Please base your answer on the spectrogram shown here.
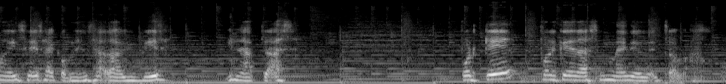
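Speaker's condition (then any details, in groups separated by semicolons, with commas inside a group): Cerebral palsy from birth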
